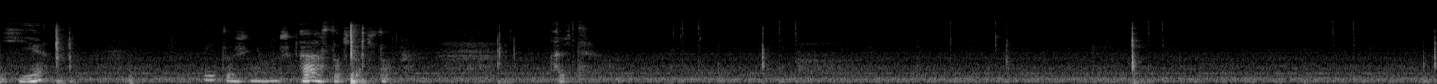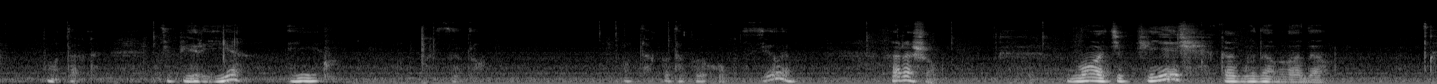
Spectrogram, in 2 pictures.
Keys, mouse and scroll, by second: 0.6 e, 5.6 alt+click, 6.8 alt+click, 7.8 click, 9.4 scroll up 1, 9.5-11.5 middle drag, 11.5 alt+click, 13.3 alt+click, 15.0-16.6 middle drag, 16.6 e, 21.0-26.9 middle drag.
